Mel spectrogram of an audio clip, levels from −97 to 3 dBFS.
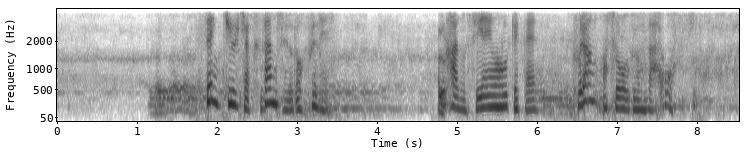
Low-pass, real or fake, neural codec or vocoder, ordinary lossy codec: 3.6 kHz; fake; codec, 24 kHz, 1.5 kbps, HILCodec; none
